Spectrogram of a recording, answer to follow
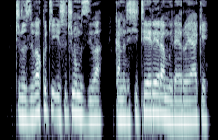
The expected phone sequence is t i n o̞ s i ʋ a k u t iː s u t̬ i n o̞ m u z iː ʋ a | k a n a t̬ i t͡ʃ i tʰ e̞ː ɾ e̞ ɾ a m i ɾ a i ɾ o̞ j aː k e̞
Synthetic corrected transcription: t i n o̞ z i ʋ a k u t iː s u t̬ i n o̞ m u z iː ʋ a | k a n a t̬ i t͡ʃ i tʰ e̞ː ɾ e̞ ɾ a m i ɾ a i ɾ o̞ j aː k e̞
